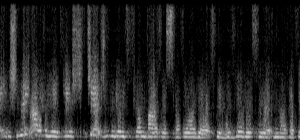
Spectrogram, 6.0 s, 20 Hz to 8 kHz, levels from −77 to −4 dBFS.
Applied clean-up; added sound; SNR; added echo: neural separator model SepFormer DNS4.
